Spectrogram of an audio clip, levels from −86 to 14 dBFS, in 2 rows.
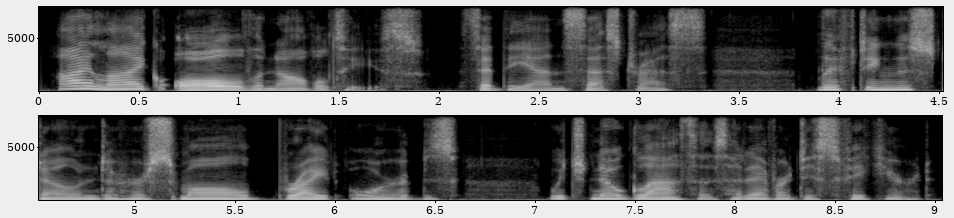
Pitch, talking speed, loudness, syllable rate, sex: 145 Hz, 145 wpm, -20 LUFS, 4.3 syllables/s, female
